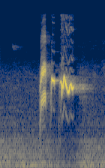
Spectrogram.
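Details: Sooty-headed bulbul in full song, calling a rival, gives a scratchy burst, a clear short whistle and a warbled downslurred note over a low, steady rumbling background.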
